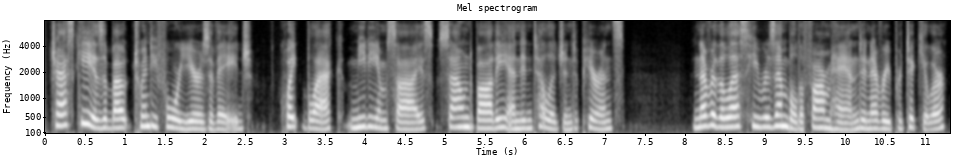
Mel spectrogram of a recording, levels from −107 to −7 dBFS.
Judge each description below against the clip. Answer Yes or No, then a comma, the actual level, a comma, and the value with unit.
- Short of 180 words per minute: Yes, average, 140 wpm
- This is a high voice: Yes, high, 225 Hz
